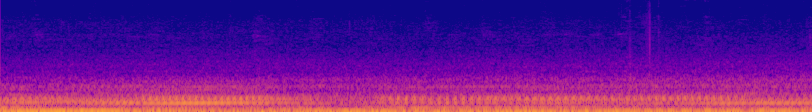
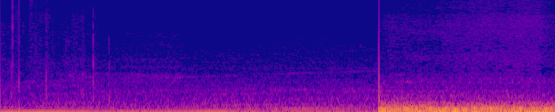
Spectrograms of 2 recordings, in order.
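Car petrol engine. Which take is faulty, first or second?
first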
